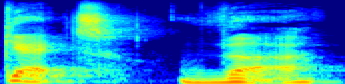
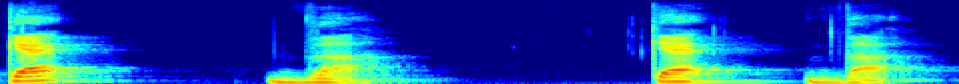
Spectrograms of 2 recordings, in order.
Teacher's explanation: here get and the if I show you get and the the t is in the same place so actually we we connect them right we don't say get the we say getthe getthe can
